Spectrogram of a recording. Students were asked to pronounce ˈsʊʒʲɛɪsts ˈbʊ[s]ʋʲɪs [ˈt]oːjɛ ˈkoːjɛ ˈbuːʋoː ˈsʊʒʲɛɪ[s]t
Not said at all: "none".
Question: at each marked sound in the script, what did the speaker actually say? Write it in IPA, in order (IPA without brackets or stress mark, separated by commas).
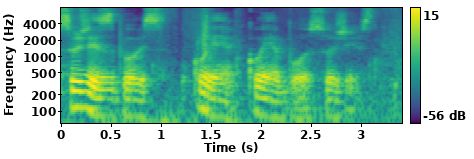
none, k, s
